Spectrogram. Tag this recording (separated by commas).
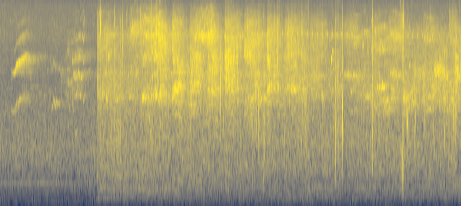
Bird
